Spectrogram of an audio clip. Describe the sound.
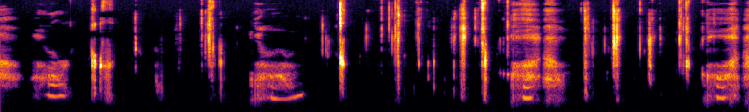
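Crunchy chewing and biting of food, many short, dry crackling bursts in an irregular rhythm, with soft, breathy mouth sounds between bites.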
